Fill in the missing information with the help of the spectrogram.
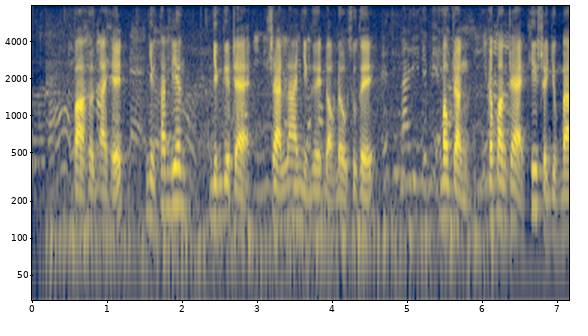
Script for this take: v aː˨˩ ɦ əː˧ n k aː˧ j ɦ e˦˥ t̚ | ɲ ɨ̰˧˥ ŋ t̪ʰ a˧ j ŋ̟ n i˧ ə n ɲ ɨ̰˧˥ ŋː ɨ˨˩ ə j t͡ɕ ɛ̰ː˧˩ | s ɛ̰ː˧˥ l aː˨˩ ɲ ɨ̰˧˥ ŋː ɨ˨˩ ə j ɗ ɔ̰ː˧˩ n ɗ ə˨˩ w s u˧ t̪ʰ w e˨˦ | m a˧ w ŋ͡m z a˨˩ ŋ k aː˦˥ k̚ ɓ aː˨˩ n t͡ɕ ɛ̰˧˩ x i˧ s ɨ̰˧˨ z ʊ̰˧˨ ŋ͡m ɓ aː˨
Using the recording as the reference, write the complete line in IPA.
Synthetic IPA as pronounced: v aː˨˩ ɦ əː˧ n ʔ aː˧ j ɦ e˦˥ t̚ | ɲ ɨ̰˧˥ ŋ t̪ʰ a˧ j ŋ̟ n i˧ ə n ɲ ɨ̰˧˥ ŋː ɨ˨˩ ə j t͡ɕ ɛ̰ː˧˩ | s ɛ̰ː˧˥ l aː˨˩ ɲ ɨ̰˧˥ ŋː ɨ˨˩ ə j ɗ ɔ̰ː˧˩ n ɗ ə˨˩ w s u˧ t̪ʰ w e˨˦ | m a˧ w ŋ͡m z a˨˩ ŋ k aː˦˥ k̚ ɓ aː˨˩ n t͡ɕ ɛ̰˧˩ x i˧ s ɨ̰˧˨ z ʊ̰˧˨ ŋ͡m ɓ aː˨

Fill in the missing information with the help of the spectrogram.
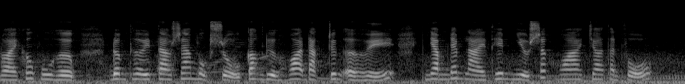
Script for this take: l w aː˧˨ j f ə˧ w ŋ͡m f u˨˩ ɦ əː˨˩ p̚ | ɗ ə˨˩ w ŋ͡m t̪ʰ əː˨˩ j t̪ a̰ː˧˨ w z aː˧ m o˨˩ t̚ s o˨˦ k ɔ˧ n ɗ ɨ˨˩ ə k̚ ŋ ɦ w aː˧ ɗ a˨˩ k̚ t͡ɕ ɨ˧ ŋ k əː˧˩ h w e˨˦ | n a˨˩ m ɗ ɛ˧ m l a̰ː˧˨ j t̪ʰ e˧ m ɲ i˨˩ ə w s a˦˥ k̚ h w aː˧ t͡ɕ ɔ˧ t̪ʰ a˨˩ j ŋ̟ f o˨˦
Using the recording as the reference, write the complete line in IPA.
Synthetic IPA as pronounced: l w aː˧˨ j x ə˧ w ŋ͡m f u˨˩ ɦ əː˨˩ p̚ | ɗ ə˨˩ w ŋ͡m t̪ʰ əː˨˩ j t̪ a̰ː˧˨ w z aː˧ m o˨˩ t̚ s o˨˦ k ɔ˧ n ɗ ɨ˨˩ ə ŋ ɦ w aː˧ ɗ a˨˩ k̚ t͡ɕ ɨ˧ ŋ ʔ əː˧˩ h w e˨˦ | ɲ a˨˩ m ɗ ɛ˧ m l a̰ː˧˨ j t̪ʰ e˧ m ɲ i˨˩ ə w s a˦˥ k̚ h w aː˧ t͡ɕ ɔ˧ t̪ʰ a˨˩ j ŋ̟ f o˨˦

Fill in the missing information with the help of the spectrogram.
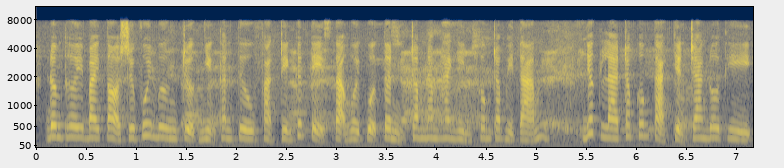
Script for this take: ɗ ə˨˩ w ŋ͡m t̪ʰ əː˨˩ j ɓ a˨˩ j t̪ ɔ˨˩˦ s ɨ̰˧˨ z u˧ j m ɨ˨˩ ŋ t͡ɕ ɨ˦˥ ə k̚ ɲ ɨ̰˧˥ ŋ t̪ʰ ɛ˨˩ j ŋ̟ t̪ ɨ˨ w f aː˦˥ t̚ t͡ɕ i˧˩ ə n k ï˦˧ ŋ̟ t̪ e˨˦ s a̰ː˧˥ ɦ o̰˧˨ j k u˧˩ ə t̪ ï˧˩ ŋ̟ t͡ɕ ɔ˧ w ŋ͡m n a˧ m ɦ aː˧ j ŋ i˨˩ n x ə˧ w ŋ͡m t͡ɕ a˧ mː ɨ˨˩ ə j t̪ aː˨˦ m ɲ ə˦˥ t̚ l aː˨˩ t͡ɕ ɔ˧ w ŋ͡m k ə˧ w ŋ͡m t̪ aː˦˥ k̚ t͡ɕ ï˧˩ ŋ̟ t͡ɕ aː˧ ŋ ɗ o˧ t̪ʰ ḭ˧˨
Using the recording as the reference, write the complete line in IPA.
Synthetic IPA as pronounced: ɗ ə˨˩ w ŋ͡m t̪ʰ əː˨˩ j ɓ a˨˩ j t̪ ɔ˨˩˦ s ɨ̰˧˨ v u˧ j m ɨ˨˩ ŋ t͡ɕ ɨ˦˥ ə k̚ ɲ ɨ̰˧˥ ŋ t̪ʰ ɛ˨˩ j ŋ̟ t̪ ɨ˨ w f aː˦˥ t̚ t͡ɕ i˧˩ ə n k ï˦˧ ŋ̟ t̪ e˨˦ s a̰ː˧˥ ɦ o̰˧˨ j k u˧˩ ə t̪ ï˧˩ ŋ̟ t͡ɕ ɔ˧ w ŋ͡m n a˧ m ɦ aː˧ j ŋ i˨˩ n x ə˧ w ŋ͡m t͡ɕ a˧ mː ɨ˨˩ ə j t̪ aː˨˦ m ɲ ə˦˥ t̚ l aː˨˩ t͡ɕ ɔ˧ w ŋ͡m k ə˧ w ŋ͡m t̪ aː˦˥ k̚ t͡ɕ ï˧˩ ŋ̟ t͡ɕ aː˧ ŋ ɗ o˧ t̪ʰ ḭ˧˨

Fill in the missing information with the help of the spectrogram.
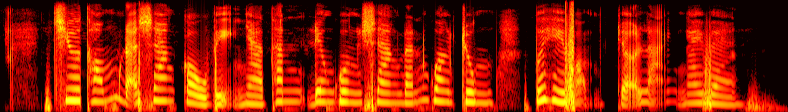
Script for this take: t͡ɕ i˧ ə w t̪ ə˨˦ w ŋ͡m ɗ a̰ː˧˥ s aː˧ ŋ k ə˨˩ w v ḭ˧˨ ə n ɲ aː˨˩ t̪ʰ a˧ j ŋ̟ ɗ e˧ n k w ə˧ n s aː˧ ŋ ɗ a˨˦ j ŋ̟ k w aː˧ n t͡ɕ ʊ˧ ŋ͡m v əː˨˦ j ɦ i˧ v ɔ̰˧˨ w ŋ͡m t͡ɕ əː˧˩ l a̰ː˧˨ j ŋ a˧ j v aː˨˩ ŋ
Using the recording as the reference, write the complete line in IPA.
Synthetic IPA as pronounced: t͡ɕ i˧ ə w t̪ʰ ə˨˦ w ŋ͡m ɗ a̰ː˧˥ s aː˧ ŋ k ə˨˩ w v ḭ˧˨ ə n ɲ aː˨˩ t̪ʰ a˧ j ŋ̟ ɗ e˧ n k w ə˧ n s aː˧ ŋ ɗ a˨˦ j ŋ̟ k w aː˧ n t͡ɕ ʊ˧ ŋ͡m v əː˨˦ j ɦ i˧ v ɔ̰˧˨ w ŋ͡m t͡ɕ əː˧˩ l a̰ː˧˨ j ŋ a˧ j v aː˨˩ ŋ

